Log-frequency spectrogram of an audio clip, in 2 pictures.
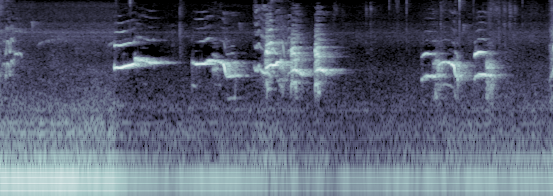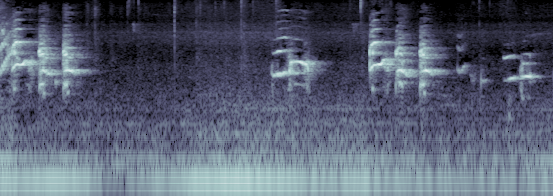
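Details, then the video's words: Cockatiel giving scattered bursts of sharp chirps and harsh squawks, clustered in short groups every few seconds. A low steady hum runs underneath throughout. "CANTOS DE CALOPSITA"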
